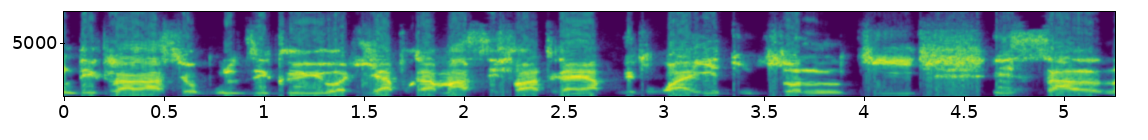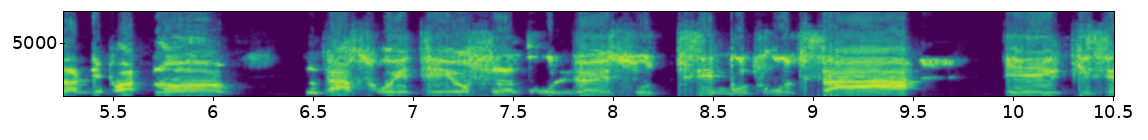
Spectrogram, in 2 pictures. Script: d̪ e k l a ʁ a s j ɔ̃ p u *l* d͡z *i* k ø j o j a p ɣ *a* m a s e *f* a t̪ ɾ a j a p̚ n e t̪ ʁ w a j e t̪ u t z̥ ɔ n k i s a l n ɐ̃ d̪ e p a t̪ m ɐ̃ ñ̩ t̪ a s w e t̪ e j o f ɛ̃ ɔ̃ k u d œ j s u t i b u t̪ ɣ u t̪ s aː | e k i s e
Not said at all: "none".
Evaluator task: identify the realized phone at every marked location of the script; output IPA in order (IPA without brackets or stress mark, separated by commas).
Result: l, i, a, f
